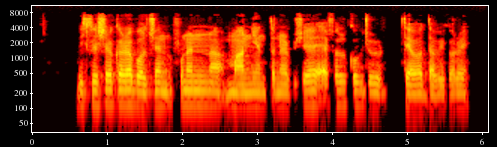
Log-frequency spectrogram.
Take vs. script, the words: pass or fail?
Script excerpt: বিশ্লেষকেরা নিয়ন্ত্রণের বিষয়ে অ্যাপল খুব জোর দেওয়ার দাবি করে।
fail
